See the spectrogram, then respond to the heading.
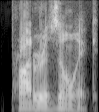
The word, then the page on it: Proterozoic: American English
